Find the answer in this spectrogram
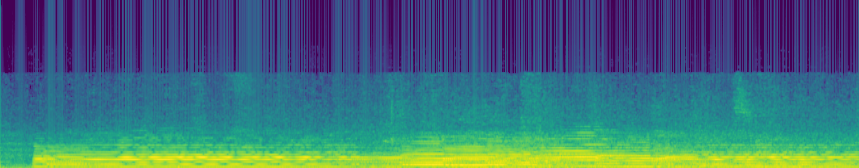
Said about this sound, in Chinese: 角色乐器配置是这样的：弦乐四重奏代表彼得，双簧管代表鸭子胖胖，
